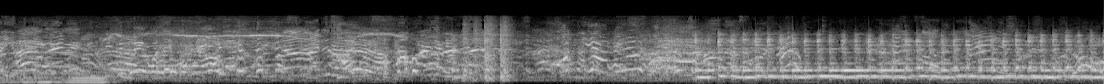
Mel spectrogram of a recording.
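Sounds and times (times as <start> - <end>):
audience voices chattering: 0.0 - 11.0.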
